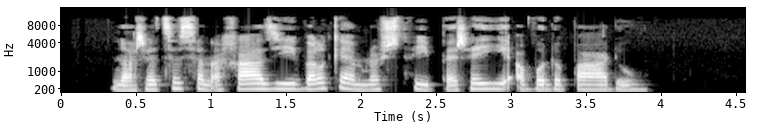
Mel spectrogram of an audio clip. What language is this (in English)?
Czech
